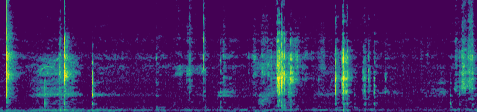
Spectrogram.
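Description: Handling sounds as the hang tag is taken off a plush toy: several sharp clicks and light rustling, the loudest clicks in the first second and another few around four to five seconds in.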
